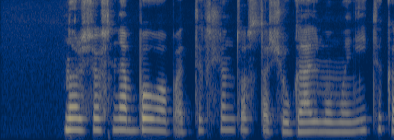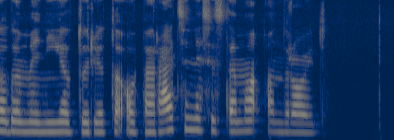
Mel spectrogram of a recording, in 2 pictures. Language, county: Lithuanian, Kaunas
